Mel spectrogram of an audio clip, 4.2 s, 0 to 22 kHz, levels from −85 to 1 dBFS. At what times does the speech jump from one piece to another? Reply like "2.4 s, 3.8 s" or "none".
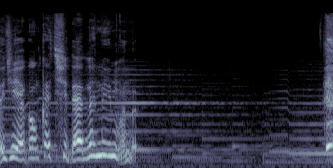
none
